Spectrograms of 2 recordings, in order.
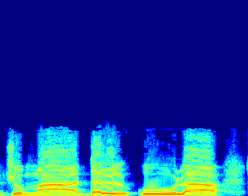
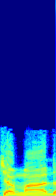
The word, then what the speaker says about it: Jumad al-Ula: First of all, learn to pronounce it. People send me invitation cards and the spelling is wrong there. J-U-M-A-D-A-L, Jumad al-Ula. So that is how you must spell it, 1445, not Jamada, that is incorrect.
